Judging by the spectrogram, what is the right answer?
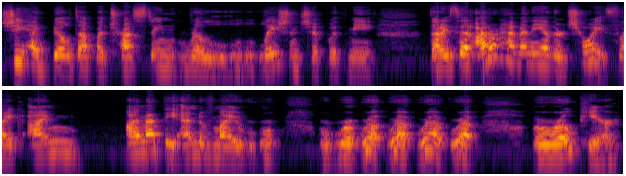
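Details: Stuttering in an adult woman who stutters, assessed at a severe level as a teenager, involved in the stuttering community over twenty years; sound repetitions and word repetitions.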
